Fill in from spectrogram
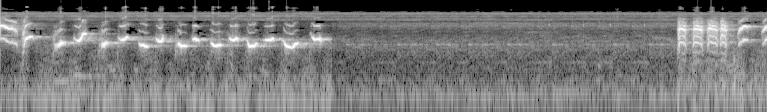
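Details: Greater green leafbird lure recording meant as therapy for reluctant singers: a rapid run of looping whistled notes for over two seconds, then silence, then a brief harsher chirping burst.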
